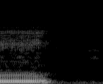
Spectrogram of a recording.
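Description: A sleeping Rottweiler lets out a low, buzzy snore, a steady throaty rumble lasting about half a second. It stops abruptly, leaving near silence.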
